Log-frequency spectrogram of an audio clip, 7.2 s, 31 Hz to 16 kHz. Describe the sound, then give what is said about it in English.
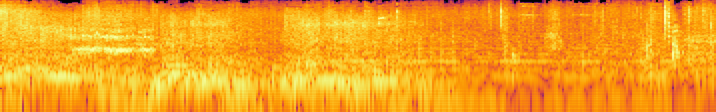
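A stock car's engine roars loudly, its pitch climbing through repeated gear shifts as it accelerates, with tires squealing and skidding as it tears around the track on a timed lap of 31 flat. “That was fast. Yeah? 31 flat. That's good enough to take the pole in the last race here.”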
